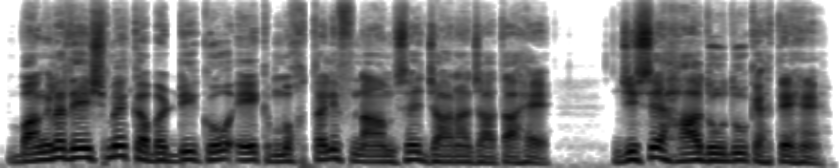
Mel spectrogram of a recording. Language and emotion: Urdu, neutral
